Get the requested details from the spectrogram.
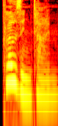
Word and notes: closing time: anglais

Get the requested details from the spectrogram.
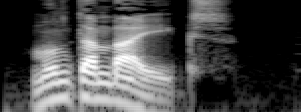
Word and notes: mountain bike: espagnol

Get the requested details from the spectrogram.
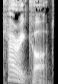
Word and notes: carrycot: anglais

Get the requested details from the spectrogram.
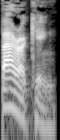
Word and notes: barracking: anglais

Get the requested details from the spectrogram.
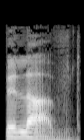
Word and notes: beloved: anglais

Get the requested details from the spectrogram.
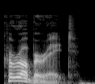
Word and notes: corroborate: anglais

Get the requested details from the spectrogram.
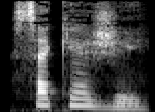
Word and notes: saccager: francais

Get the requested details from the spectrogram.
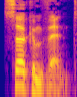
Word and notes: circumvent: anglais

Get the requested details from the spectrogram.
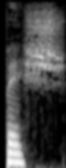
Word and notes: pêche: francais

